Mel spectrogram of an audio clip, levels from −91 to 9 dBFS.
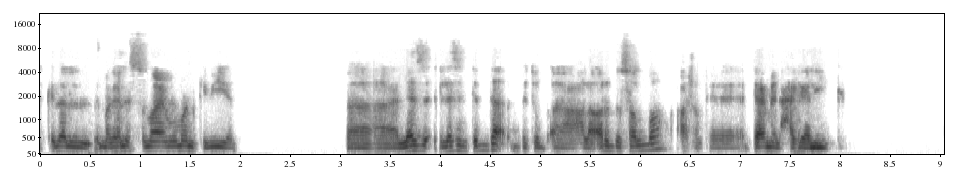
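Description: At 6.55 to 6.62 s, damaged data in the compressed stream makes the decoder lose sync, giving a brief chirp, squawk, click or short hole, unlike a clean dropout's silence.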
